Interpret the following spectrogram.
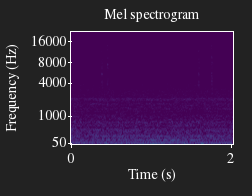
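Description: Faint computer mouse clicks, a pair about half a second in and another pair near the end, over a low steady hum.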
